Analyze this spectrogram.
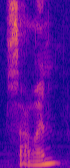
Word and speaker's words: Samhain: Now sin, which is pronounced sin, but it is spelled Sam Hayne.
